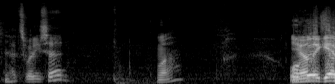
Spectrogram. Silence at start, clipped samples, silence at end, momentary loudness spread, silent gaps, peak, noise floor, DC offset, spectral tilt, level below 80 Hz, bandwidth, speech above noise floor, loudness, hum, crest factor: 0.05 s; under 0.1%; 0 s; 18 LU; none; -2 dBFS; -56 dBFS; under 0.1%; -4 dB/octave; -66 dBFS; 19 kHz; 36 dB; -23 LUFS; none; 22 dB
